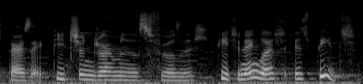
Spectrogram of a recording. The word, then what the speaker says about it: Pfirsich: How do you say it? Pfirsich. Yeah, that. First. But also the way it's spelled is really insane to me.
